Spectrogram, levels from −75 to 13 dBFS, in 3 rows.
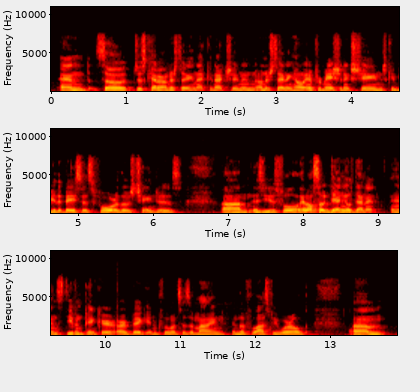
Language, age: English, 20-39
